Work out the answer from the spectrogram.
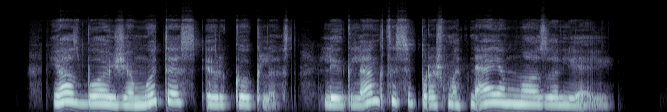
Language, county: Lithuanian, Vilnius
